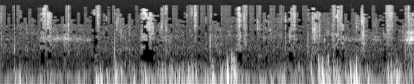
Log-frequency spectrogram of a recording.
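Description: Footsteps walking along a sidewalk: a run of low, muffled knocks, several a second.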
